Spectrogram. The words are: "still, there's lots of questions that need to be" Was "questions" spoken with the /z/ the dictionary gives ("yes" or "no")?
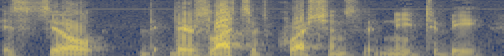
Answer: yes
